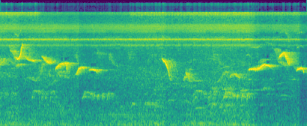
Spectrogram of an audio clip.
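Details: White-rumped shama (murai cacing) singing a varied run of clear, slurred whistled phrases, some rising and some falling, delivered in quick succession over a steady background hiss and low rumble.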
